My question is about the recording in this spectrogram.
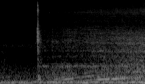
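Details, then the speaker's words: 1998 Jeep Grand Cherokee 5.9 electric cooling fan, harness pins shorted with a paper clip to test low speed: a sharp relay click, then a soft whoosh builds to a smooth, steady run; the fan works normally on low speed. "that's the low fan speed and I don't know if you could hear very well there we go yeah so you can actually hear the relays click when I contact the the harness with the paper clip and short the connection"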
